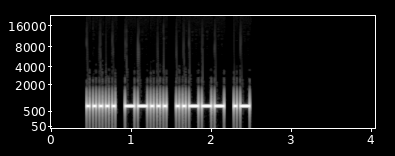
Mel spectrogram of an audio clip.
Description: Morse code, heard as a keyed tone, about 30 wpm, 700 Hz. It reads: 572A
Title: Common Cut Numbers - 4-Digit 30wpm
